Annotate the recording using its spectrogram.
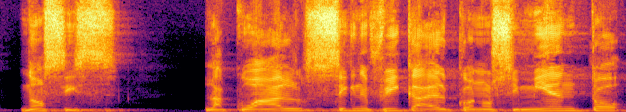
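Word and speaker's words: γνῶσις: se eh deletrea eh o se pronuncia nosis, nosis, la cual significa el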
